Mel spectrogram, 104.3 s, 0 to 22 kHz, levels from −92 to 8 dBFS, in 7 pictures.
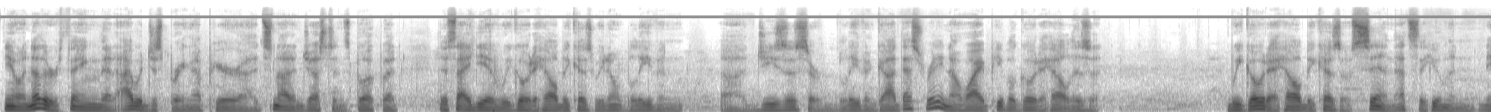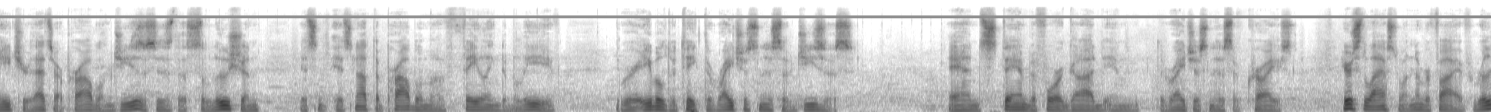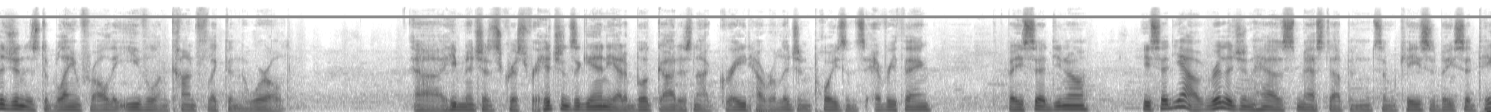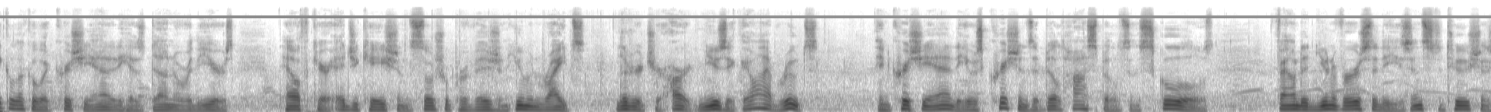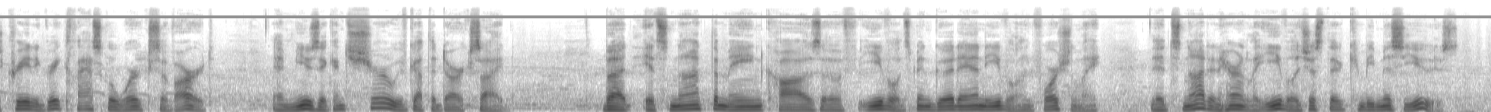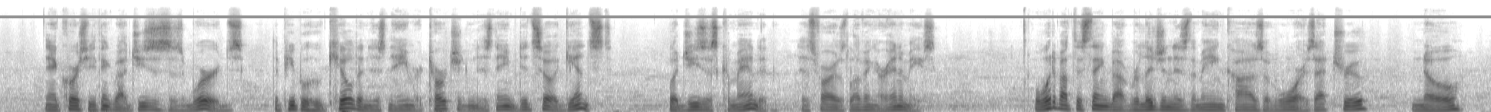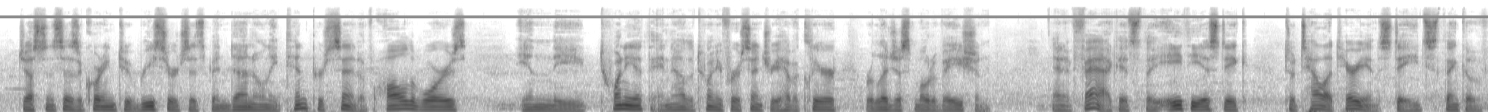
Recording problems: high-pitched whine; loud; throughout; 11.5 kHz, 7 dB below the speech
murmuring crowd; faint; throughout; 25 dB below the speech

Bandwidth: 16 kHz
